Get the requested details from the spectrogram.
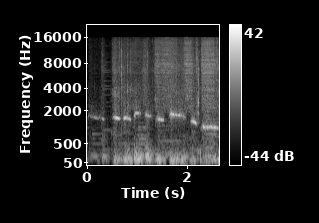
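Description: Someone whistles a short melody into the microphone, a series of sustained, slightly wavering notes rising and falling in a steady tune, with breathy low rumble underneath.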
